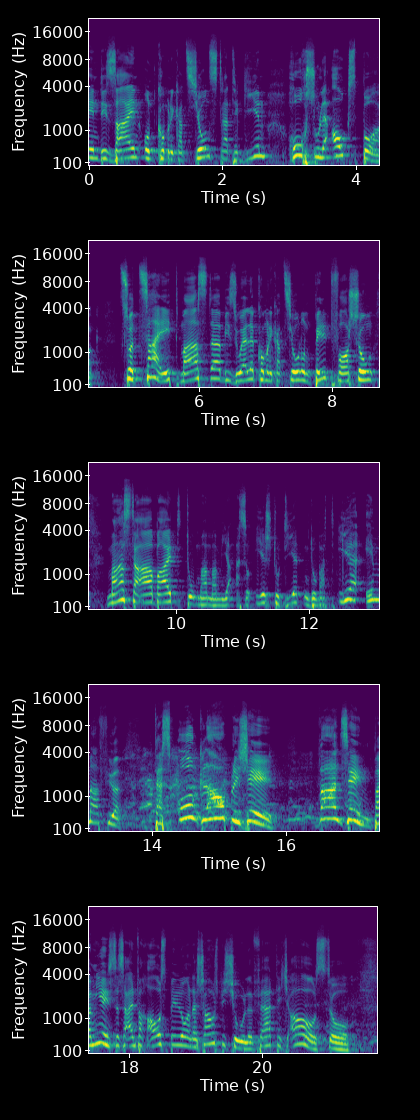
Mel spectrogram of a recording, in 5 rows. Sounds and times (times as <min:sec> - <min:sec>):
Speech: 0:00.0 - 0:15.9, 0:16.5 - 0:21.4.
